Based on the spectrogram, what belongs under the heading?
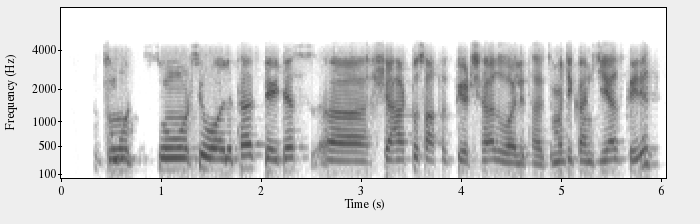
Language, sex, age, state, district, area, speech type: Kashmiri, male, 30-45, Jammu and Kashmir, Pulwama, urban, conversation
